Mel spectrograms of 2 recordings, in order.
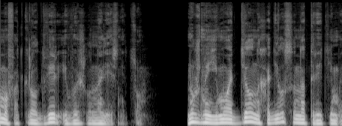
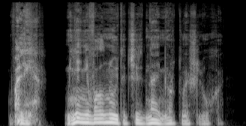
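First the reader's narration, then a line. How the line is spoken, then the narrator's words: Sigh. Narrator (Russian): вздохнул Громов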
